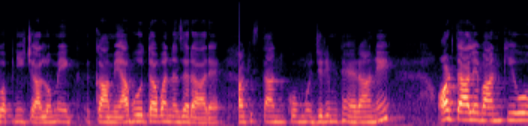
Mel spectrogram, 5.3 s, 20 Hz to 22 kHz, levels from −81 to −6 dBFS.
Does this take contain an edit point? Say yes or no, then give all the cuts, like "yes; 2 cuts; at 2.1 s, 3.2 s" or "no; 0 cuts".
yes; 1 cut; at 2.2 s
